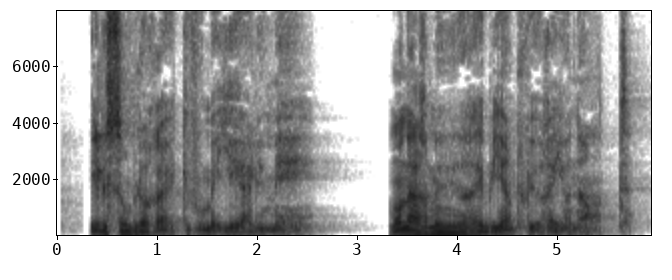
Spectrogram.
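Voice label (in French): Male Flirt, voix françaises; Draenei Sancteforge; Allume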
